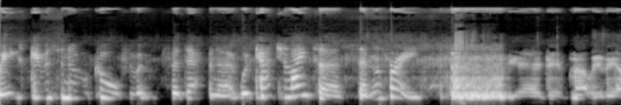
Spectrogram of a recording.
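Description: Speech over a CB radio on FM, with a half-second burst of hiss about four and a half seconds in.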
